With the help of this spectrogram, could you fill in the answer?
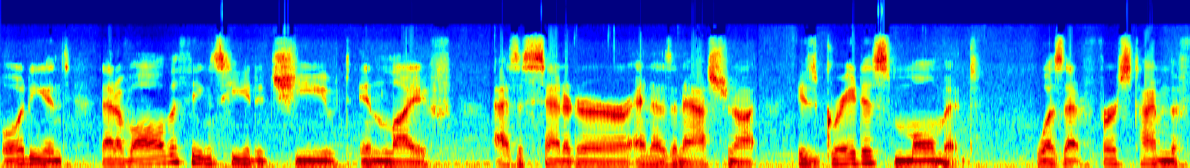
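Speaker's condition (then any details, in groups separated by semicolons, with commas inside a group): No condition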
